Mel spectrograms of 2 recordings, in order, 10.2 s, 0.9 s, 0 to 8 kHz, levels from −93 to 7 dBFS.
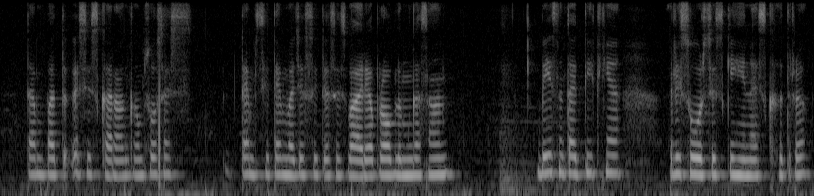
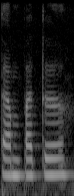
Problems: background conversations at intervals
